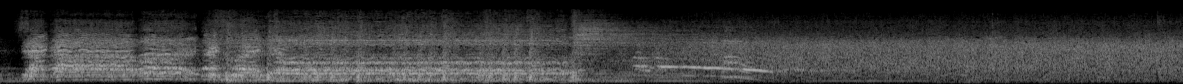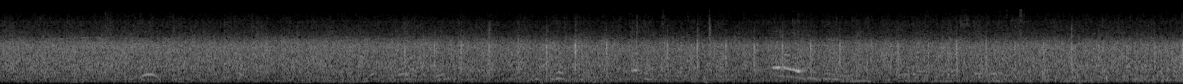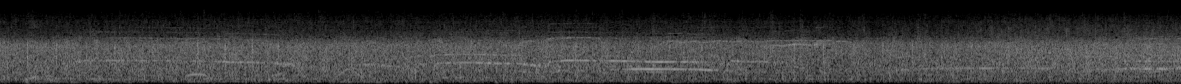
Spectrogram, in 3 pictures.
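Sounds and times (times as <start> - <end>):
sustained theatre audience applause: 0.3 - 35.4
scattered shouts from theatre crowd: 6.3 - 8.4, 24.2 - 35.4.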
